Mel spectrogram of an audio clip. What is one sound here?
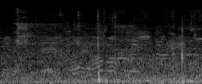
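A football is kicked.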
